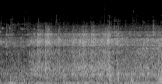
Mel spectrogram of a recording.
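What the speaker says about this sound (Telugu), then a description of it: "ఇక్కడ ట్రైన్ ఉందిరా పైన" A train runs on tracks overhead, a faint, steady rumble with soft rhythmic clacks and a high metallic tone, heard from below without any talk.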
